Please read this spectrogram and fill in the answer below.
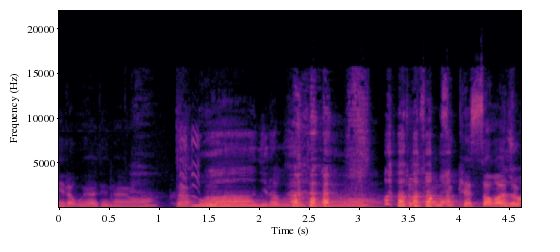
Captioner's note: copies his tone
